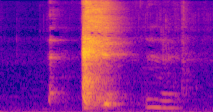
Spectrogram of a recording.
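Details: Acted hay-fever sneeze by a nurse character: a single sharp, explosive sneeze with a brief intake of breath before it, followed by a short voiced sound.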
